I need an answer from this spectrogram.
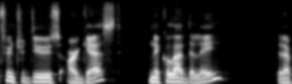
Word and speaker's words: Deleye: So we're we're going to introduce our guest, Nicola De Ley. Did I pronounce that correctly?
